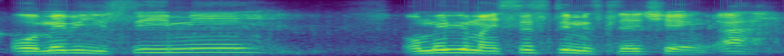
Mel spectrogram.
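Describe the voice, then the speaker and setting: A man's voice: on the high side, lively intonation, measured pace, sharp tone, low-quality recording. A South African man, a rapper and vlogger, chatting casually and rambling on a phone live stream from a neighborhood street. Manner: rambling, slangy, apologetic about glitches.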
